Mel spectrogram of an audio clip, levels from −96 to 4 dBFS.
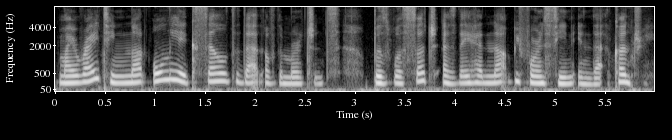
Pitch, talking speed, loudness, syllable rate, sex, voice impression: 215 Hz, 210 wpm, -16 LUFS, 5.3 syllables/s, female, feminine, adult-like, slightly soft, slightly fluent, sincere, friendly, slightly reassuring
